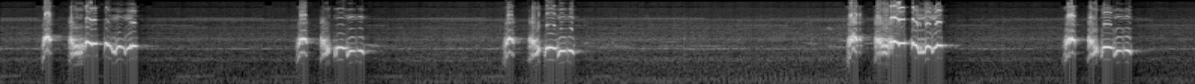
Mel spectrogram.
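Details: Female sooty-headed bulbul calling for the male: paired, bubbly chirp bursts repeated about once a second, each ending in a falling note, over a faint steady hum.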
